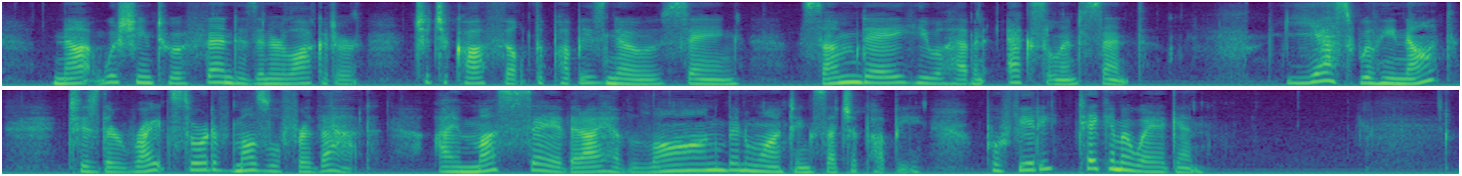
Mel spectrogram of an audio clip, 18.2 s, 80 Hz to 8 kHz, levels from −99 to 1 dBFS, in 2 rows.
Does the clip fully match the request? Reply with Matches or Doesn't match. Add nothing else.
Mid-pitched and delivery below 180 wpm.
Matches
